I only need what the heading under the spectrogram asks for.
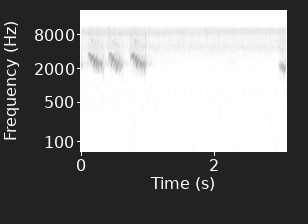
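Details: Northern mockingbird singing: a sharp downslurred note, high to lower, given three times in quick succession, a pause, then the same note starting again at the end.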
